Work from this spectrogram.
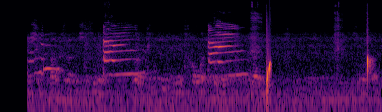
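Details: Cat giving two short high meows, clear and slightly falling, about two seconds apart, with soft lower vocal sounds before them and two sharp plopping knocks afterwards in a quiet room.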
